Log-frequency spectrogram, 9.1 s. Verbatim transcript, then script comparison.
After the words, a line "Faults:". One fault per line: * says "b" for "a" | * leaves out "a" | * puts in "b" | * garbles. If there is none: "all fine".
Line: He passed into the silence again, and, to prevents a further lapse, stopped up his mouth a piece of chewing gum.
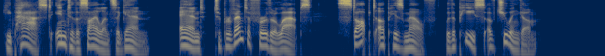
He passed into the silence again, and, to prevent a further lapse, stopped up his mouth with a piece of chewing gum.
Faults:
* says "prevent" for "prevents"
* puts in "with"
